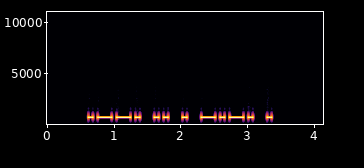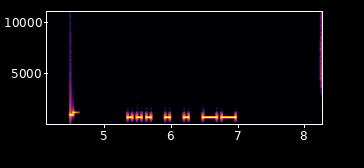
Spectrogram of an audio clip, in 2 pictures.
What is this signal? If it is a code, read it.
Morse code, heard as a keyed tone, about 17 wpm, 700 Hz. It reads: PIECE SEEM
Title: Sets of 3 Words - New Word Drill - 17wpm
